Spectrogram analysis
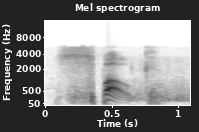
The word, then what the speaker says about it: Spoke: and the name of the company is just spoke sp it's how it's pronounced but is it incorporated spoke incorporated okay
